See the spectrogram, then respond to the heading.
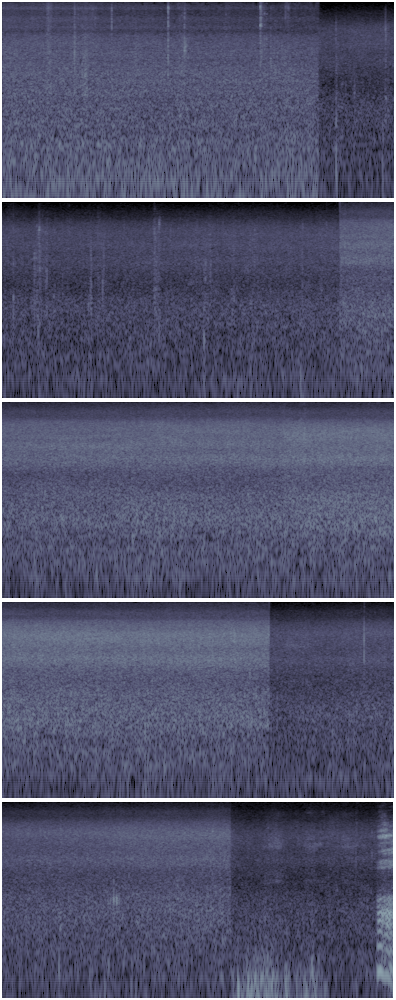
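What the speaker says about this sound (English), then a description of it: "a path that goes parallel up with a little stream or a river or gill or beck" A small mountain stream beside a hiking path in the Lake District rushes with a constant broadband hiss, steady and fairly close, with shifts in level as the listener moves along, and no voices.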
